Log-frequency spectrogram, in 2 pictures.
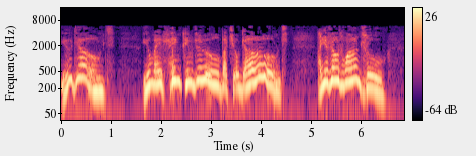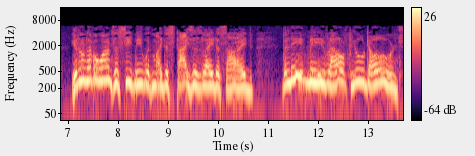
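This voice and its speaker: In a put-on character voice, the speaker goes at a fairly slow pace with a fairly high pitch. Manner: menacing.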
